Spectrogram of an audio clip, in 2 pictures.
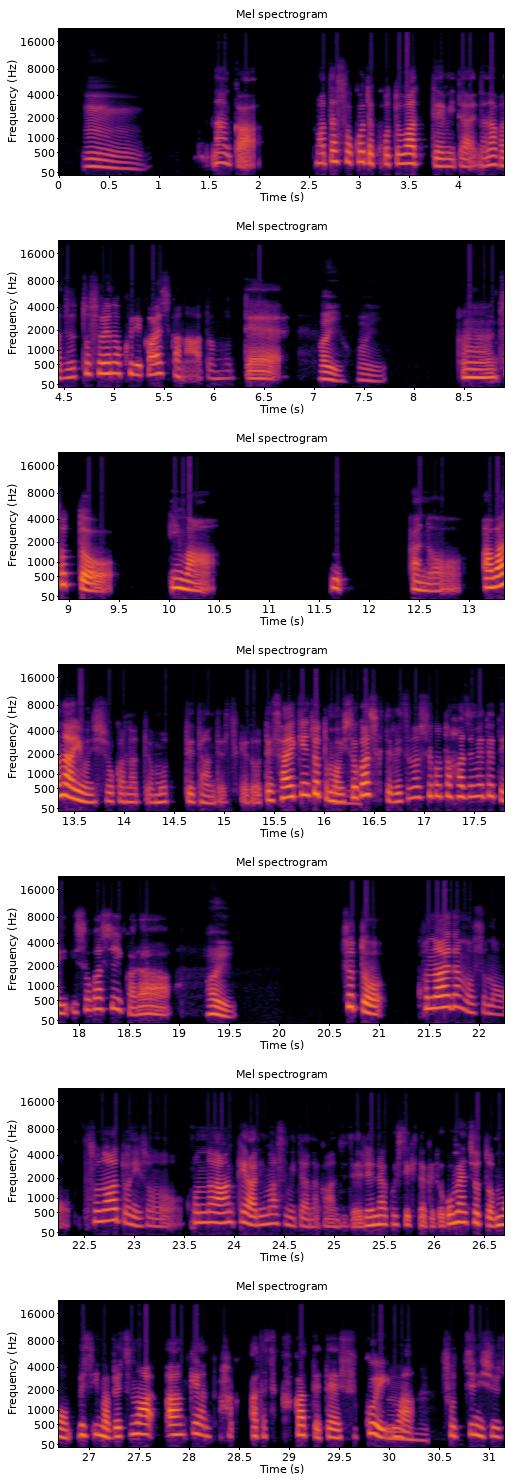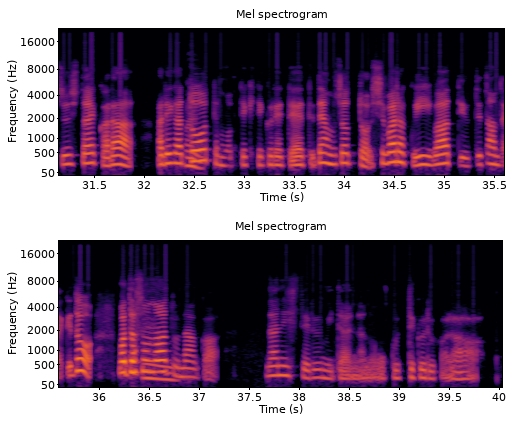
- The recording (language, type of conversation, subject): Japanese, advice, 新しい恋に踏み出すのが怖くてデートを断ってしまうのですが、どうしたらいいですか？
- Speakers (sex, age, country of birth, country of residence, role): female, 50-54, Japan, Japan, user; male, 30-34, Japan, Japan, advisor
- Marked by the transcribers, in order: distorted speech; other background noise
